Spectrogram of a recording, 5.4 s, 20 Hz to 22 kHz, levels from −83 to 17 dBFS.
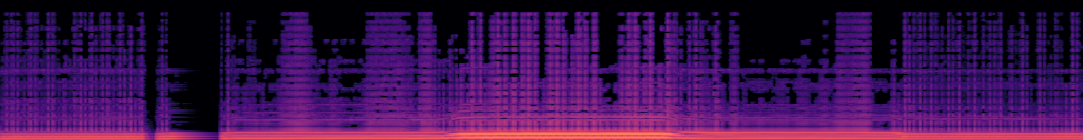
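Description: A steady buzz at about 92 Hz runs through the whole music clip, which plays slightly slow at 0.919 times normal speed. This is a block size mismatch (padded): one stage writes shorter blocks than the next reads, and zeros fill each gap.

From 0.71 to 0.79 s a sound hangs on for about 58 ms before continuing with nothing lost. This is a short stall from a late packet: the jitter buffer ran dry and the last sound was stretched until the packet arrived.

From 0.85 to 1.11 s the sound turns into a fading buzz or hiss for about 242 ms, never reaching silence, then resumes where it left off. This call audio freeze likely comes from packets held up in transit, which emptied the jitter buffer.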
